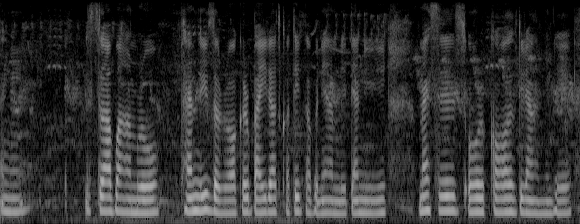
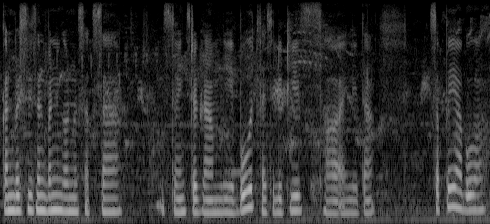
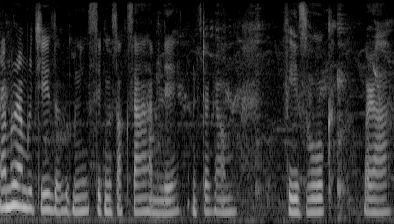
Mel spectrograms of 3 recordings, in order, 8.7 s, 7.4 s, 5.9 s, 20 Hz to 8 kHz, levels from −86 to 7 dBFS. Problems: background sounds at intervals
